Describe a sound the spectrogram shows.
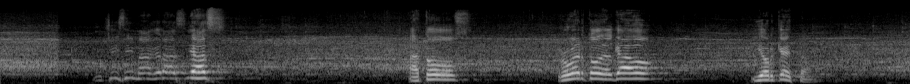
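A man speaks into a microphone over loudspeakers in a large open space.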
